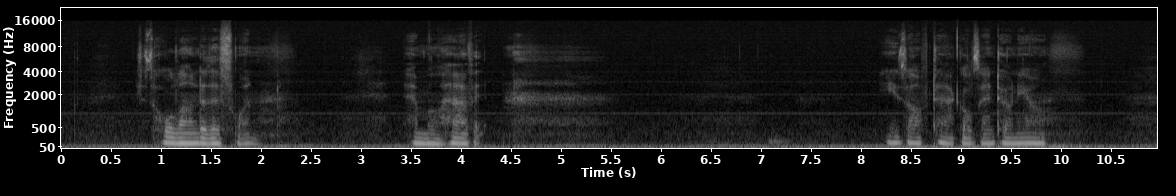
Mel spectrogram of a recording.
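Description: An older man talks calmly into a close microphone, in short bursts with pauses.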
